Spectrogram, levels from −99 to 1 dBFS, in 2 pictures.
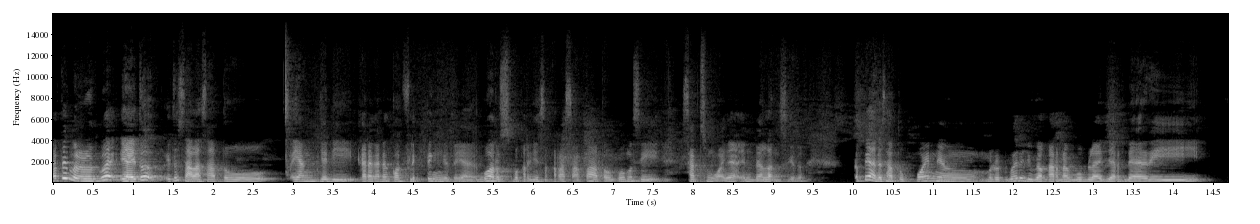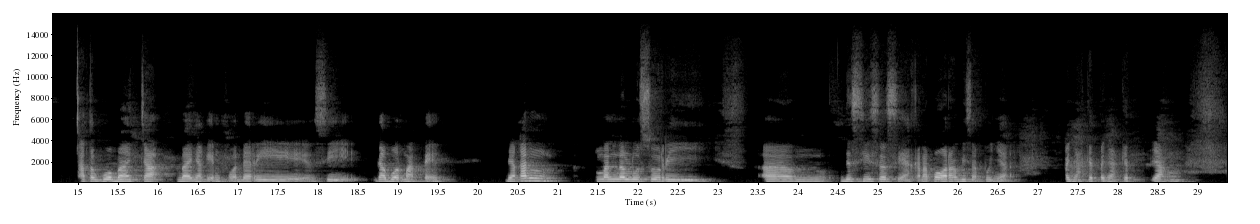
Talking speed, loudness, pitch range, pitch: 125 wpm, -34 LUFS, 170-190 Hz, 175 Hz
